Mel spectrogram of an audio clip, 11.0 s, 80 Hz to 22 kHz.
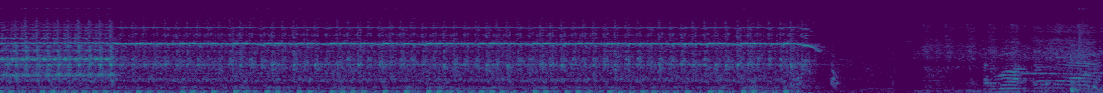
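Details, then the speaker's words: Vario 150 scooter at idle: a steady high squeal pulsing about twice a second, "ngik ngik", rides over the engine until shutdown; cause found at the water pump, never opened before, a mechanical seal squeal. "Oke Guys ini yang tadi Vario kalau posisi mesin idle bunyi ngik ngik ngik ngik ngik ya kayak kembang kempis Nah di sini ternyata permasalahannya itu benar dari bagian sini dari bagian yang namanya water pump ya"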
